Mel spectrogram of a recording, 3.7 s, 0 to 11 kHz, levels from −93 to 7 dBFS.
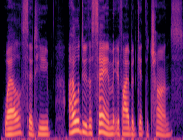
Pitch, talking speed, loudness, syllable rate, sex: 155 Hz, 230 wpm, -18 LUFS, 4.7 syllables/s, male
